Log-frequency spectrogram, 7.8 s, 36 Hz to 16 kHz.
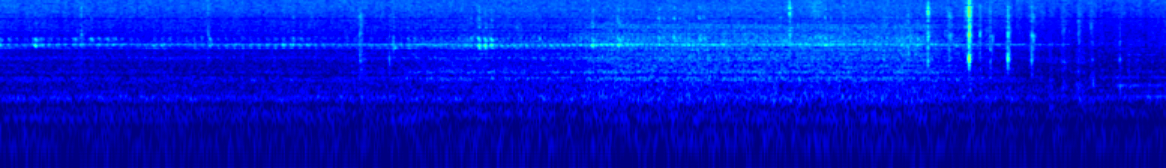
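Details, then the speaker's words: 2012 BMW X5 E70 (106,080 miles) cabin blower at low speed gives a faint repeating chirp over the airflow that stops with the blower off; dry blower motor bearings, fixed by re-lubricating both with 30W oil. "goes away when I turn the blower off completely so we'll dig into it and see whether it's the bearing or whether I've got some obstruction or some debris making this noise"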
